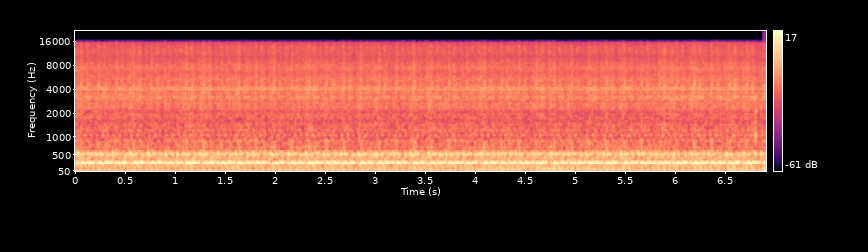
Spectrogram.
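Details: Citroen C6 with engine running, car lifted on three wheels with flat offside rear removed: steady idle with a firm hum around three hundred cycles as the hydropneumatic suspension reacts and lifts; pump running normally.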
